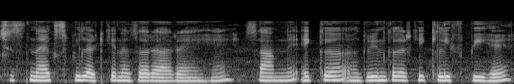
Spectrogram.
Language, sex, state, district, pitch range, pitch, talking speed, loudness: Hindi, female, Uttar Pradesh, Muzaffarnagar, 175-190 Hz, 180 Hz, 185 wpm, -15 LUFS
